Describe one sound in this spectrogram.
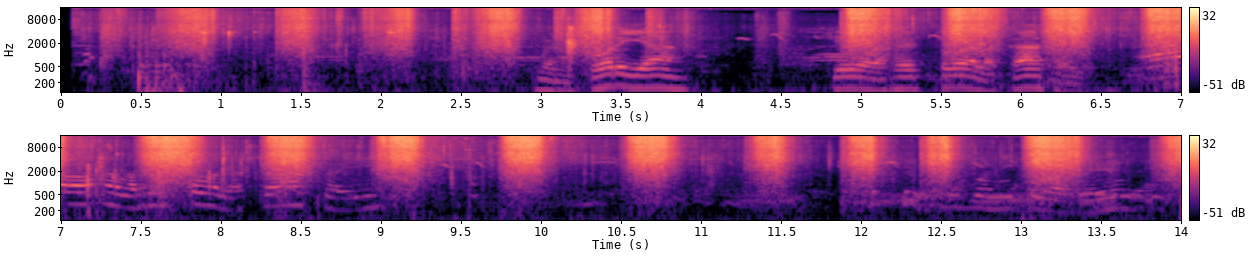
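A broom sweeps a dirt floor in steady, rhythmic strokes.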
